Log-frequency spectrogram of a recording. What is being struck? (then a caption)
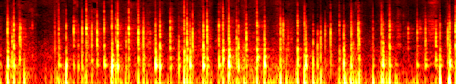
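Paper spiral notebook with card cover. Long decorated acrylic nails tap fast on a small pink m.memo spiral-bound paper notebook with a card cover, held in the hands. A dense, continuous stream of short, dry clicks and soft thuds comes through, with very little ring after each tap.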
